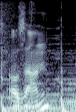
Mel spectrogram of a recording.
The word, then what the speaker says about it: Ozan: which is Ozan, that's spelled O-Z-A-N, to 345-345. So once again, that's my first name, Ozan, O-Z-A-N, to 345-345.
